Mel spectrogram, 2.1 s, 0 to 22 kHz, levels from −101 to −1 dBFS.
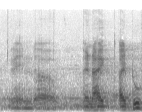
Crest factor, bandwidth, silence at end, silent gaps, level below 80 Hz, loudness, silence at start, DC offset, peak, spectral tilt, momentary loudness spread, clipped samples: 18 dB; 15.5 kHz; 0 s; none; -74 dBFS; -35 LUFS; 0 s; under 0.1%; -16 dBFS; -7 dB/octave; 10 LU; under 0.1%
